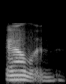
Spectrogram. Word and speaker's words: Allyn: My middle name is Allen, spelled A-L-L-Y-N,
